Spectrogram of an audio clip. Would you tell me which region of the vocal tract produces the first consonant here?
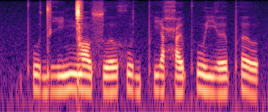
lips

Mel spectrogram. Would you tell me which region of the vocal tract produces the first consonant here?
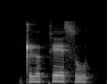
retroflex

